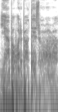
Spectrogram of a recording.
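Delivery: hushed, breathy, very quiet whisper. Retelling how someone at a meeting raised a point: imitating someone whispering. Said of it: "somebody just whispers, like".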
